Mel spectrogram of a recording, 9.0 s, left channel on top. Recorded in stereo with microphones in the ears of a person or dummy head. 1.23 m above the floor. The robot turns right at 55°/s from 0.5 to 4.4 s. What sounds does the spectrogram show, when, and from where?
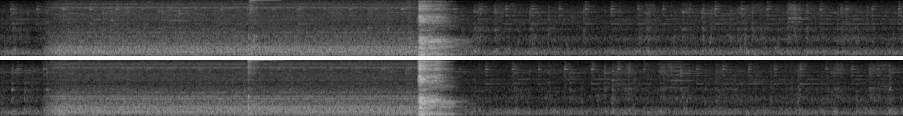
2.5 s a dropped coin: 70° right (ahead or behind), 1.8 m; by 2.9 s 60° right (ahead or behind), 1.8 m
4.2 s a clunk: 55° right (ahead or behind), 0.5 m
